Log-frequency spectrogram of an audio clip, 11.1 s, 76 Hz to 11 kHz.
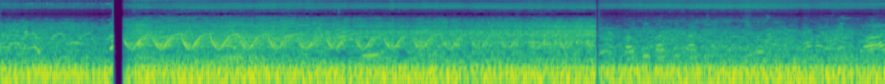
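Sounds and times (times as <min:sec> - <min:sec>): electronic siren yelping: 0:00.0 - 0:07.5.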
